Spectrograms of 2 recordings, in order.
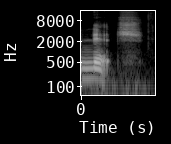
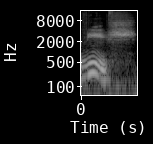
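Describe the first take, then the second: First: The word has a plain, everyday-sounding pronunciation. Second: The word has a fancier, academic-sounding pronunciation. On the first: This is how it used to be said. The speaker calls it right. "The correct way of pronouncing it back in the day" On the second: This is how people say it now to sound sophisticated. The speaker calls it wrong. "it didn't sound so um like uh fancy pants academia"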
